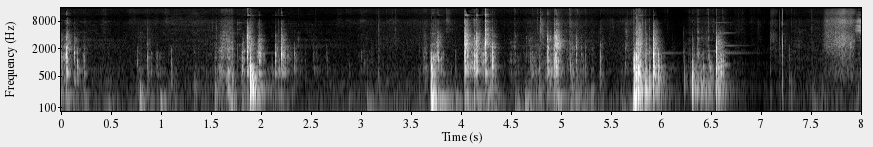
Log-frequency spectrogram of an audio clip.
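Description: Metal clinks and knocks from a wrench on the side-cover bar nuts of a Stihl MS361 chainsaw as they are tightened down after chain tensioning. They come as a string of separate sharp strokes with short pauses between, followed by a brief rustle near the end.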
